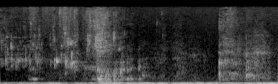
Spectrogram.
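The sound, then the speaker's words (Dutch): Water pours steadily into a glass for a few seconds, a continuous splashing trickle with a brief surge partway through and no talking. “Ik neem even een beetje water.”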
